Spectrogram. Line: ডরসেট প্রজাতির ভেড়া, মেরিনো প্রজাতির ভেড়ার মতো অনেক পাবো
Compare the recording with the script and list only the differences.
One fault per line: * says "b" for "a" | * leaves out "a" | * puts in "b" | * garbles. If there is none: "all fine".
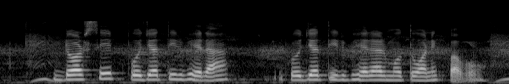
* leaves out "মেরিনো"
